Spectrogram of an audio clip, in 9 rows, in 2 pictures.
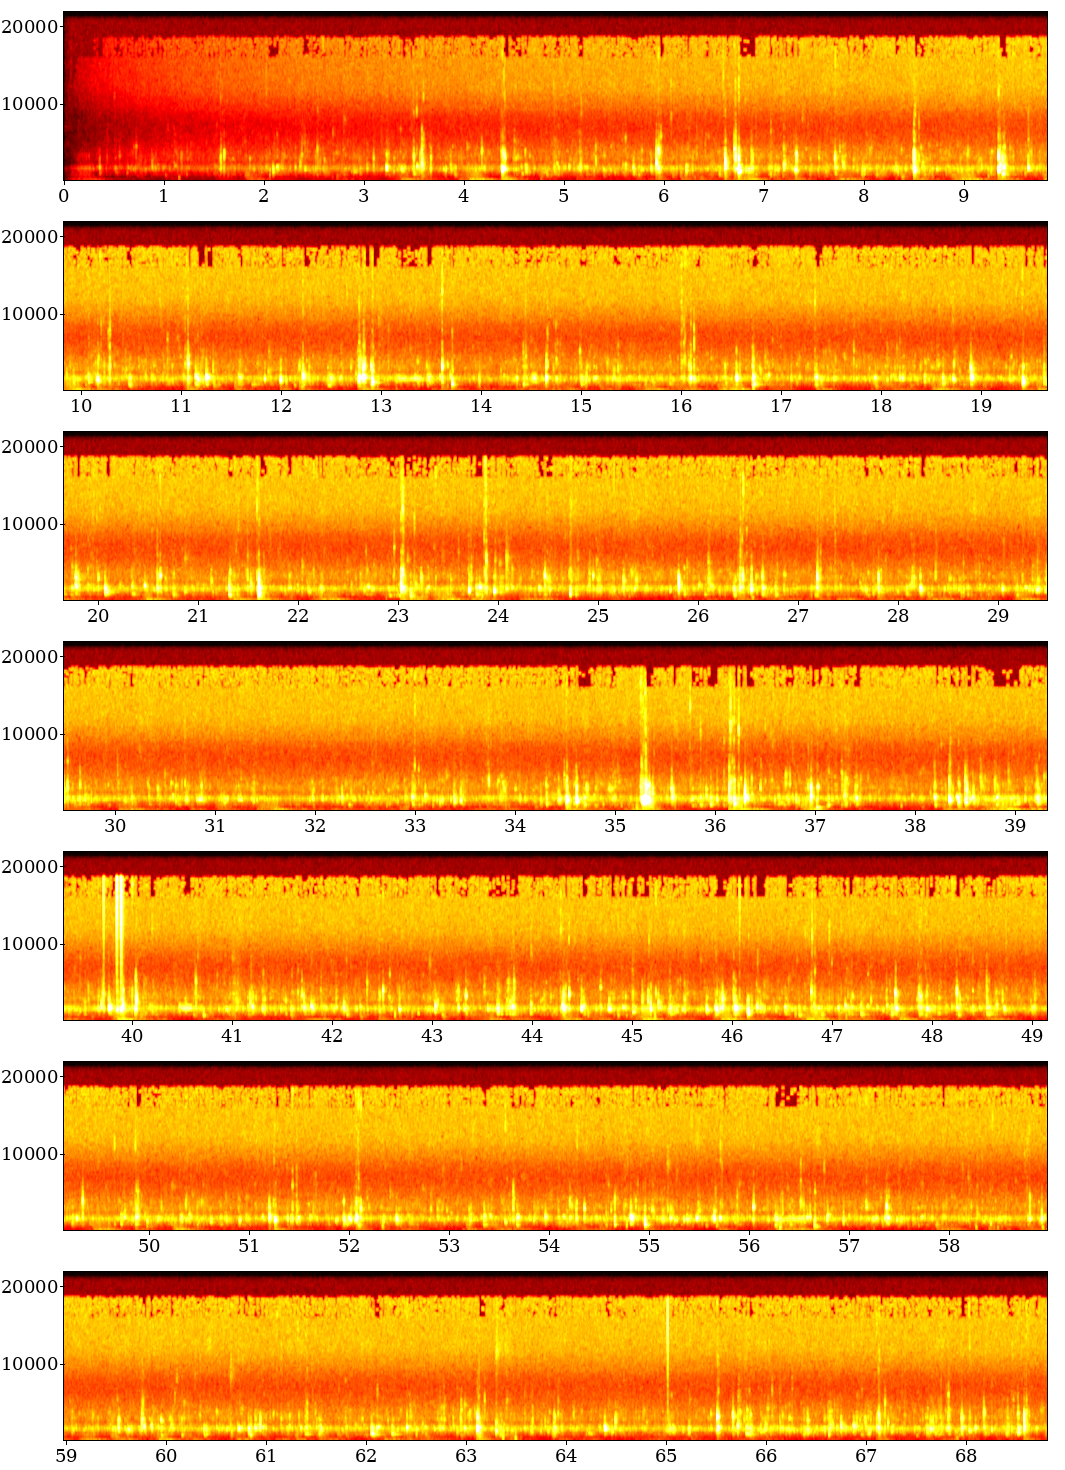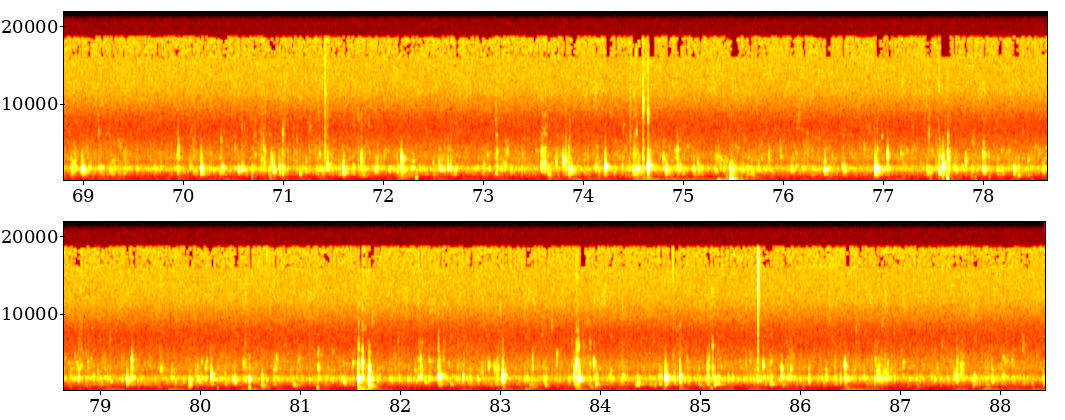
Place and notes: Senheida, Latvia, Senheidas lake underwater
Hidrophone in Sengheida lake...there is a boat swaying at the bridge...
Daugavpils novads, Latgale, Latvija, July 2020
